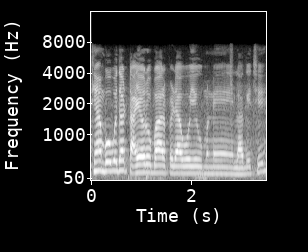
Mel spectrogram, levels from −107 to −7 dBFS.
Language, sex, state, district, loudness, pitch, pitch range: Gujarati, male, Gujarat, Gandhinagar, -13 LUFS, 160 Hz, 145-190 Hz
